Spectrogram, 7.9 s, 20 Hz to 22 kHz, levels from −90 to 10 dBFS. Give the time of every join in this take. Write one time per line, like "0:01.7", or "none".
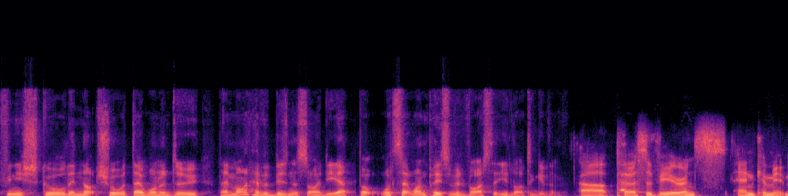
0:03.6
0:05.7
